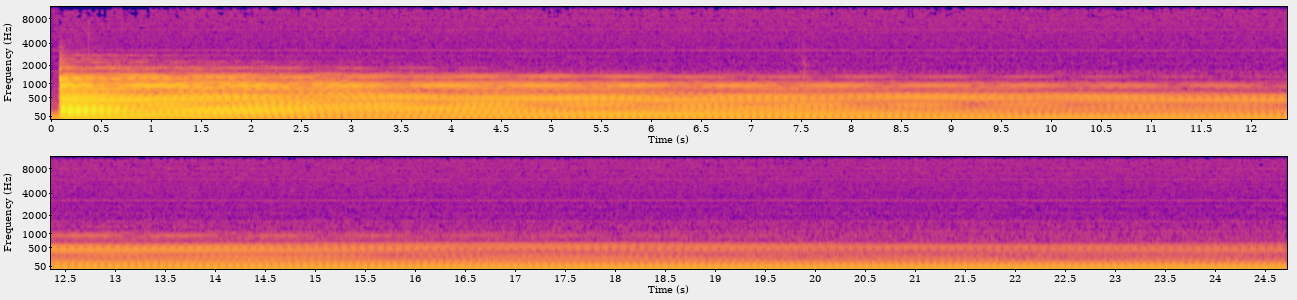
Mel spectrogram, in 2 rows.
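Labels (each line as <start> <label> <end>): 0.0 A piano key is pressed and held for a long time. 24.7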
